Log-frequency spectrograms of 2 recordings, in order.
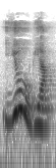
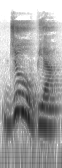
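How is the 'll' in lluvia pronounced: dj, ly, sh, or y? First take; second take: y; dj. First: The ll sounds like a y sound. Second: The ll sounds like a dj sound. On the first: "Som de I" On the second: "E som de D"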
